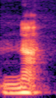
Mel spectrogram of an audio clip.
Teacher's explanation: when we're producing na again the air is coming out through nostril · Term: nasal sounds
